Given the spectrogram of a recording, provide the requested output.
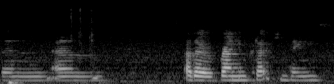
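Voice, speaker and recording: A woman speaks with a British accent at a fairly slow pace. Noticeable background noise runs behind her. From Britain. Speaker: translator and graphic designer. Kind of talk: casual livestream chat. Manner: animated.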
